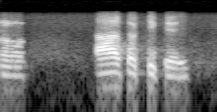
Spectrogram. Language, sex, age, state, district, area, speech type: Maithili, male, 60+, Bihar, Purnia, urban, conversation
